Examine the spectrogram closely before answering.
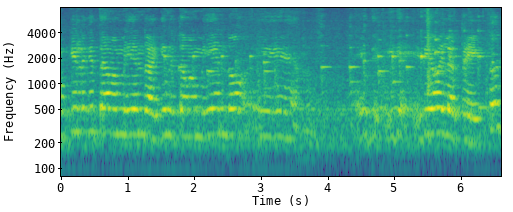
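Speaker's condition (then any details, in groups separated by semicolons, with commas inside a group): Cerebral palsy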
